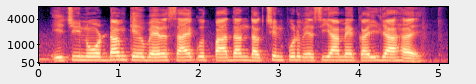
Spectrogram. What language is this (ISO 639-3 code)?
mag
